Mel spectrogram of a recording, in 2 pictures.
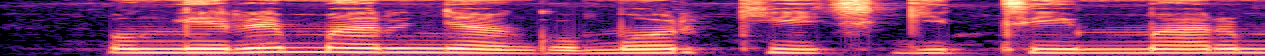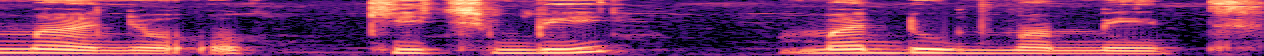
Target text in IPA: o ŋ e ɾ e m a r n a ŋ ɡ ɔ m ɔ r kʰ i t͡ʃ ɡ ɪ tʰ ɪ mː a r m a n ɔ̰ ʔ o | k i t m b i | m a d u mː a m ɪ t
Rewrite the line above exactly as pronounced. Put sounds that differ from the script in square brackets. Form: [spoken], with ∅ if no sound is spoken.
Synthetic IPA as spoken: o ŋ e ɾ e m a r [ɲ] a ŋ ɡ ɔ m ɔ r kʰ i t͡ʃ ɡ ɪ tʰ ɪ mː a r m a [ɲ] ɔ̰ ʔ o | k i [t͡ʃ] m b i | m a d u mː a m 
